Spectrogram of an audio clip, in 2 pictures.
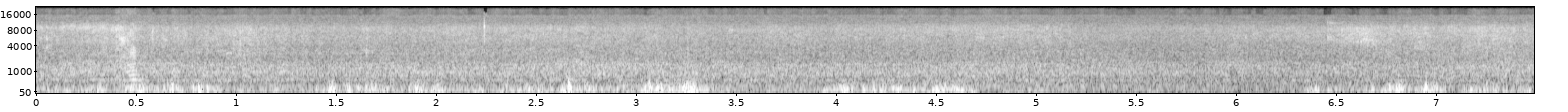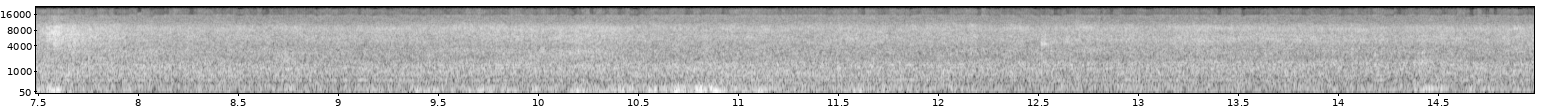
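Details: Honey bees buzzing in cold weather, hungry and being fed; a dense low hum with louder pulsing swells every second or so in the first half, then settling into a steadier drone, with faint wind noise.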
